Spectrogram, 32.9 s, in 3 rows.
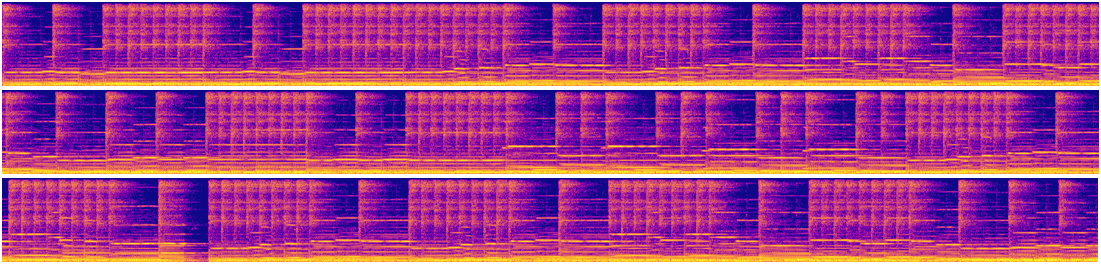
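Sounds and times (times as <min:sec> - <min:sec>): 
Greek dance music: 0:00.0 - 0:32.8.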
